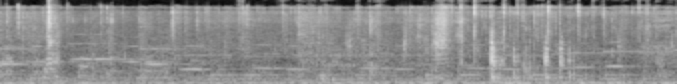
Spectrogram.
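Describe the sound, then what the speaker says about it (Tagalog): Telescope shells, known locally as bagungon, grilling on sticks over a fire, with a steady crackling sizzle and brief popping flares that carry on continuously and fairly close, and no talk over them. "Inihaw na bagungon."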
